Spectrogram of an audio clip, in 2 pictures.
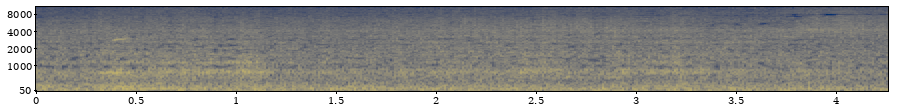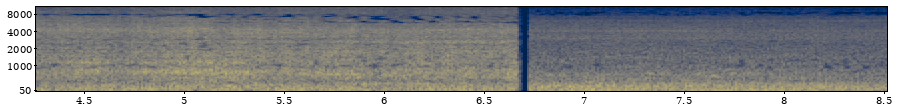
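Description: Steady rushing noise of a fire hose spraying water onto steaming, burned-out lorry wreckage, over the running of engines, with faint voices. About two-thirds of the way in the sound cuts off abruptly and gives way to wind noise.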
